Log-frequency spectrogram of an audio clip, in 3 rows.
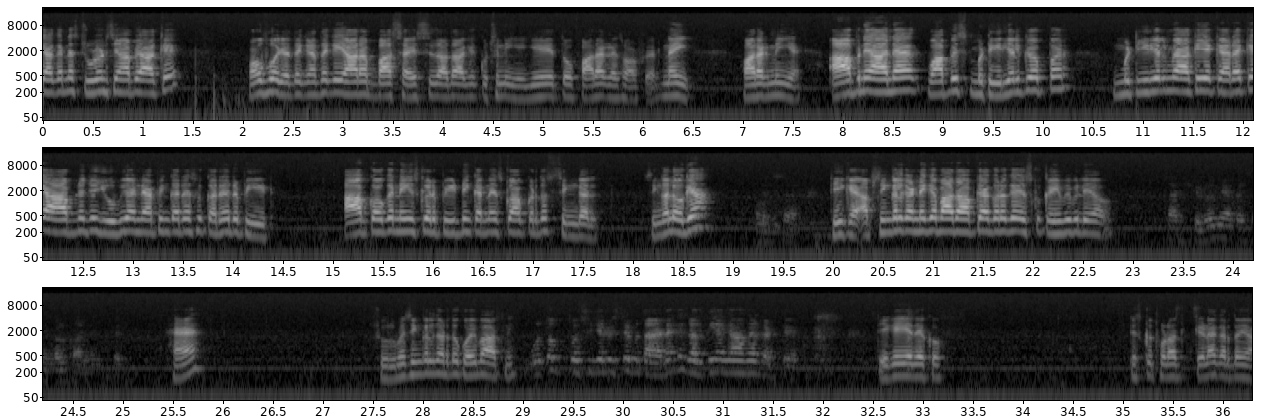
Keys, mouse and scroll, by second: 8.5 click, 14.8 click, 15.0 click, 17.2 click, 21.8-25.9 drag, 25.9 alt+scroll down 1, 26.0 middle click, 26.0-27.6 alt+middle drag, 27.6 scroll up 1, 28.2 scroll down 1, 28.6-30.0 drag, 30.0 click, 30.8-35.2 drag, 35.2-36.2 drag.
